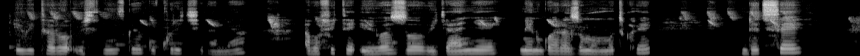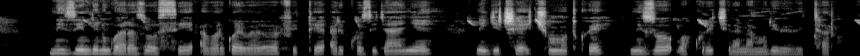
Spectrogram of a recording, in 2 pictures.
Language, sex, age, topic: Kinyarwanda, female, 18-24, health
